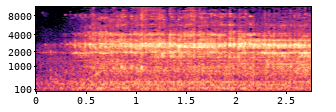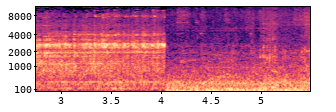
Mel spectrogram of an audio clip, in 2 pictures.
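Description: A car engine running with a steady high-pitched whine for about four seconds, then an abrupt change to a low, even rumble.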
